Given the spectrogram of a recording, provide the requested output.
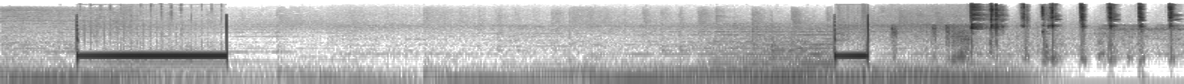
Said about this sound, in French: On appelle tout de suite le fameux sex shop Souvenir Sexy Shop à Paris.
